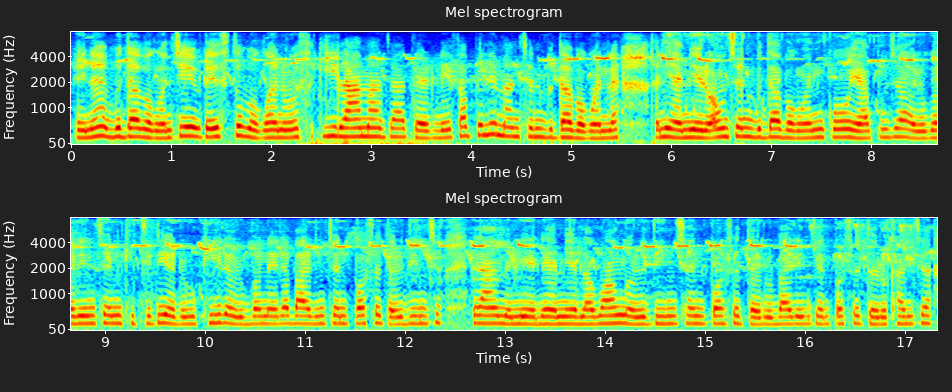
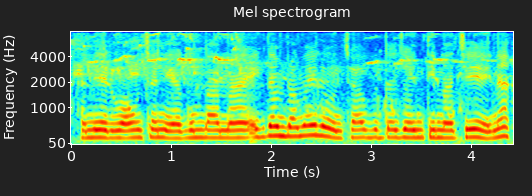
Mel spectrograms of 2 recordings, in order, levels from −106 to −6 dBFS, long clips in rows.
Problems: constant background noise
